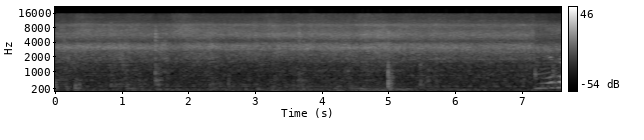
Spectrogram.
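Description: Potatoes and dried fish fry together in a pan with a loud, continuous, close-up hissing sizzle, broken by occasional scrapes and knocks of a stirring spoon.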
